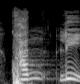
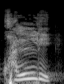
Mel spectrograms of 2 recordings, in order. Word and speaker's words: 관리: 자, 그리고 여기 관리 볼게요. 관리 이것도 자연스럽게 발음하면 그냥 관리. 이렇게 니은이 리을로 변하는 유음화가 일어납니다.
